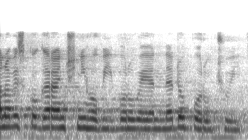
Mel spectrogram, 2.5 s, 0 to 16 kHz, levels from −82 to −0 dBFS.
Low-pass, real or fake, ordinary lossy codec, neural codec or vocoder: 7.2 kHz; real; AAC, 64 kbps; none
